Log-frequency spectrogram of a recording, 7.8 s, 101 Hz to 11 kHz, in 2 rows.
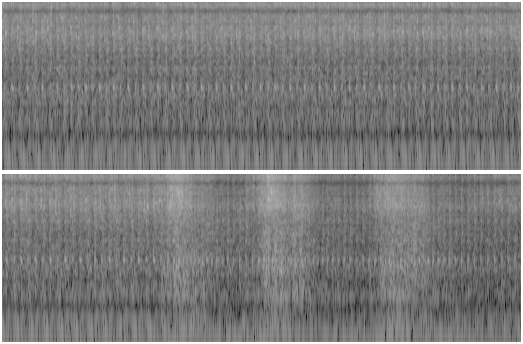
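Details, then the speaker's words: Abandoned 350 small-block V8 sat for years, 1985 K5 Jimmy frame, open pipes, manual oil gauge showing around 25 lbs: deep even burble, three throttle blips returning cleanly to idle, no lifter tick or knock; normal idle. "then it didn't sound like any of the lifters were knocking or anything"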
